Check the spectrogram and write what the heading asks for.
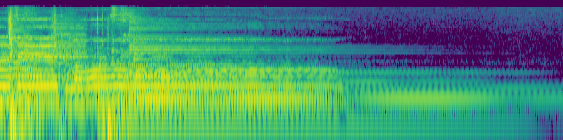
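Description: The close of an acoustic country song. A held sung note and two cajon hits come in the first second, then the acoustic guitar's last chord rings out and fades away.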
